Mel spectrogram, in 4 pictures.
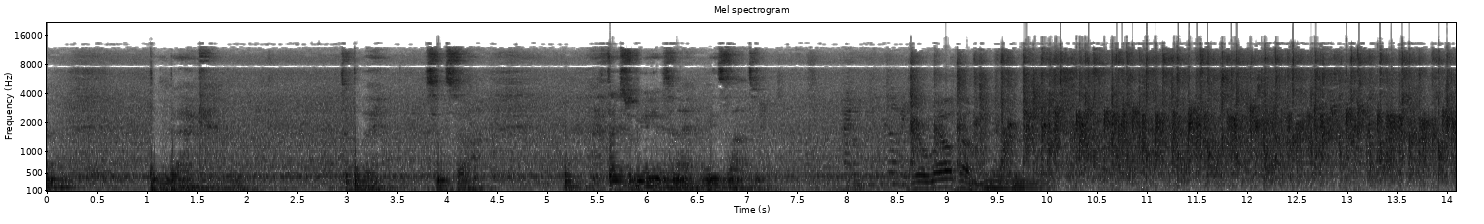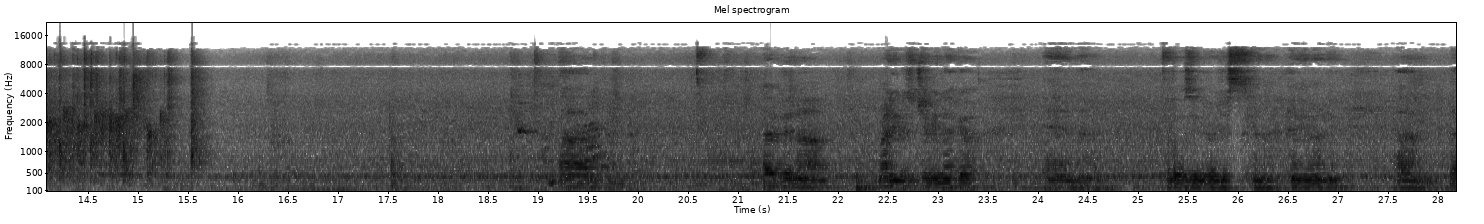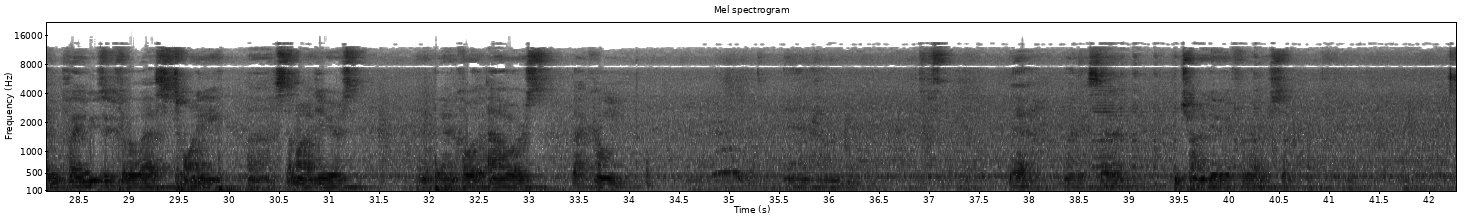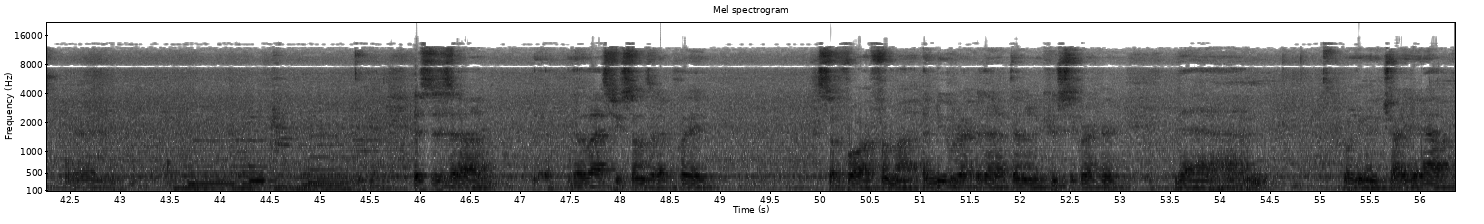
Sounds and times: Speech: 1.0s - 2.0s, 3.0s - 4.4s, 5.5s - 7.3s, 19.1s - 20.0s, 21.2s - 34.0s, 35.6s - 36.3s, 37.8s - 40.8s, 42.3s - 43.0s, 45.9s - 49.0s, 50.0s - 56.3s.

